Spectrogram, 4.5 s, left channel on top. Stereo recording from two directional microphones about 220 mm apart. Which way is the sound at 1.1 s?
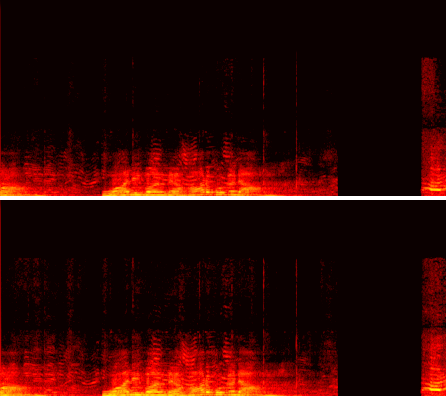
50° right (ahead or behind).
